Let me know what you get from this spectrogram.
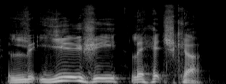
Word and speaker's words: Jiří Lehečka: Now, it's spelled J-I-R-I-L-E-H-E-C-K-A, okay? But you say it, Jiří Lehečka, okay? So it's, but it looks like Jiří Lehečka.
